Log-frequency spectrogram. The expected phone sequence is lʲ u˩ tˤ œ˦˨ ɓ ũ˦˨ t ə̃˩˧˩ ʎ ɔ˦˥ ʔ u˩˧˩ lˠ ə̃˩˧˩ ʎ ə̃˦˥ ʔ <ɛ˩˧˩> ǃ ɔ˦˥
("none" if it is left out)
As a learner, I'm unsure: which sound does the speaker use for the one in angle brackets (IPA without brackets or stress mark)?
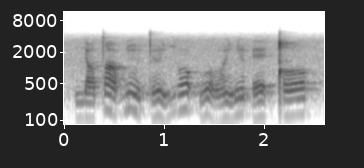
ɛ˩˧˩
